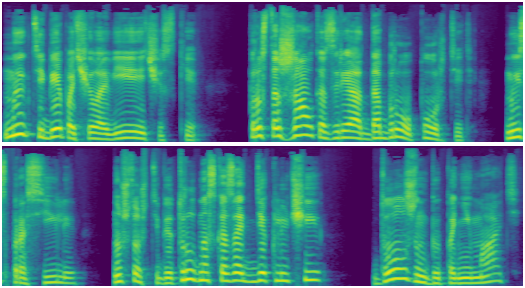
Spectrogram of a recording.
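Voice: mid-range voice, lively intonation, a little mellow, no room sound, studio quality, pitched above the performer's own voice, lightly acted. Чтец изображает рассудительного грабителя, простонародного и неторопливого, голос выше обычного. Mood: mocking threats. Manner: folksy, unhurried, addresses the listener as "барин". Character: calm, reasoning burglar in an apartment.

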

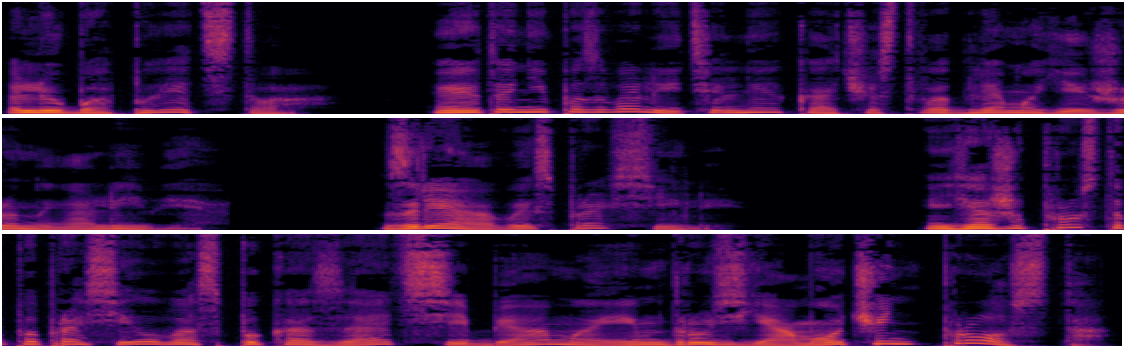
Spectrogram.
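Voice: medium pitch, animated, a little slow, no echo, studio quality, close to an everyday voice. A reader voicing a suave, cruel aristocratic lord in an audiobook, speaking with mocking courtesy and cold menace. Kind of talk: audiobook narration.

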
